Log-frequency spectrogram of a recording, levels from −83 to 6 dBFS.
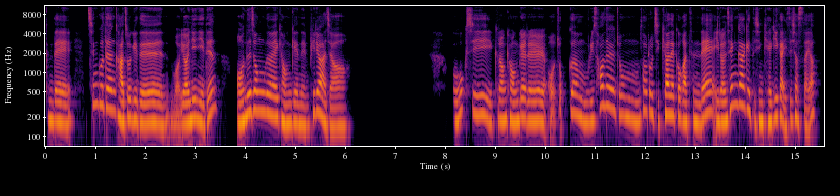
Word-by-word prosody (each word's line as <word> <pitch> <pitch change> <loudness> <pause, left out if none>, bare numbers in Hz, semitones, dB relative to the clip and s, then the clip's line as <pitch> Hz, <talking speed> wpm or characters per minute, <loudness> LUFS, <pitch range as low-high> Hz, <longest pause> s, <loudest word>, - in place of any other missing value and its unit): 근데 175 -2 -1 0.3
친구든 310 -5 0
가족이든 170 -3 +2
뭐 - - -5
연인이든 180 - +2 0.4
어느 180 +8 +4
정도의 245 -5 +2
경계는 160 -4 -1
필요하죠. 145 - 0 2.1
어 175 - -2
혹시 220 -6 -3
그런 180 +1 0
경계를 175 -1 +1
어 - - -4
쪼끔 220 -7 -3
'우리 170 +1 -3
선을 290 - 0
좀 200 -6 -4
서로 245 +2 -2
지켜야 205 +5 +3
될 215 -1 +2
것 195 -2 -1
같은데?' 175 +7 +1
이런 170 0 +2
생각이 300 - +1
드신 170 -1 -2
계기가 175 +5 0
있으셨어요? 170 - -3
180 Hz, 260 characters per minute, -23 LUFS, 170-225 Hz, 2.1 s, 어느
